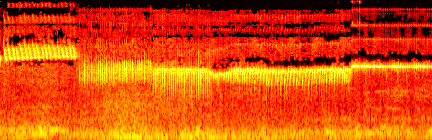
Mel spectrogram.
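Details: Mating song of a canary: a high, fast trill drops into lower, rapidly pulsed rolling trills held for several seconds, ending on a clear, steady whistled note.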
